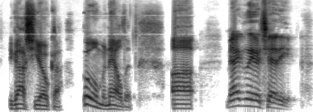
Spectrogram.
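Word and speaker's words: Higashioka: for uh kyle i have a hard time pronouncing his name higashiyoka boom nailed it uh magliocchetti yeah you got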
